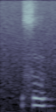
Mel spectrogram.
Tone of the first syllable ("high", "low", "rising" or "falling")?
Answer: low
